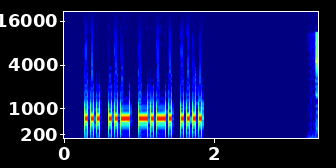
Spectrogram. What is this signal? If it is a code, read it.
Morse code, heard as a keyed tone, about 38 wpm, 700 Hz. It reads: SUCH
